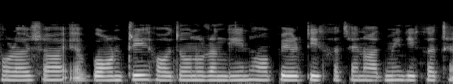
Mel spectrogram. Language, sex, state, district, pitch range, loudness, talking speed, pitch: Bhojpuri, female, Bihar, East Champaran, 195-200 Hz, -17 LUFS, 185 wpm, 200 Hz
